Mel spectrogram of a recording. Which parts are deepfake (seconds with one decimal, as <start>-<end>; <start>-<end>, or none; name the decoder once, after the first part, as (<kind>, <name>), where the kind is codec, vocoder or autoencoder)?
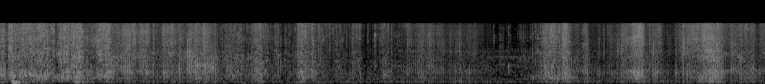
1.1-2.2 (codec, ZipCodec); 4.0-4.9; 5.6-7.7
